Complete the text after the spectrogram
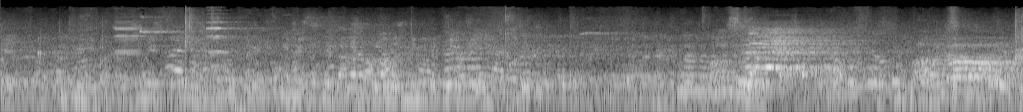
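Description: Shoes squeak sharply on a hard floor.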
